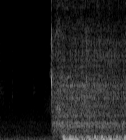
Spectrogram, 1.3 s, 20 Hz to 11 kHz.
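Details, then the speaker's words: 2009 Kawasaki KLX140 dirt bike, sat about two years, old fuel drained, fuel on, spark plug cap reconnected: quiet click, single cylinder fires at once and settles into quick even idle; fired right up, runs pretty good, normal start and idle. "it sounds like it runs pretty good though I just got to clean it up now"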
